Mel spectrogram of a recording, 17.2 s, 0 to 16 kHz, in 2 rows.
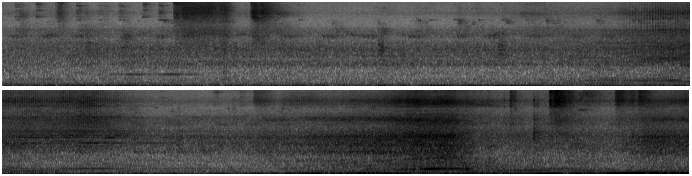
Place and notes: {"title": "內大溪路, 頭城鎮龜山里 - Railroad crossing", "date": "2014-07-21 17:27:00", "description": "Small alley, The sound of a train traveling through, Traffic Sound, Very hot weather\nSony PCM D50+ Soundman OKM II", "latitude": "24.94", "longitude": "121.89", "altitude": "12", "timezone": "Asia/Taipei"}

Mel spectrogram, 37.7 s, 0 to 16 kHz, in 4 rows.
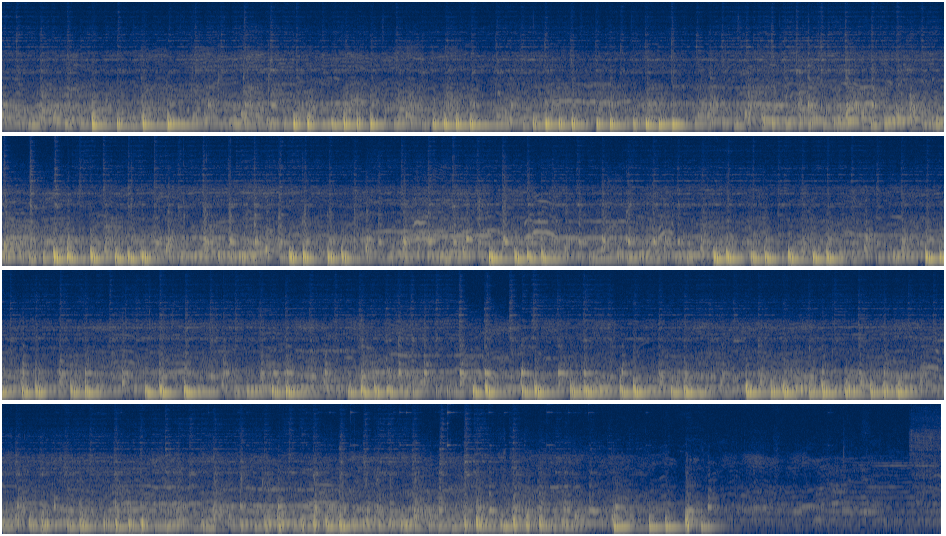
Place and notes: {"title": "شارع الراشدين, Sudan - Dikhr in full swing @ tomb sheikh Hamad an-Neel", "date": "1987-05-08 16:30:00", "description": "dhikr. recorded with Marantz cassette recorder and 2 senheizer microphones", "latitude": "15.62", "longitude": "32.46", "altitude": "389", "timezone": "Africa/Khartoum"}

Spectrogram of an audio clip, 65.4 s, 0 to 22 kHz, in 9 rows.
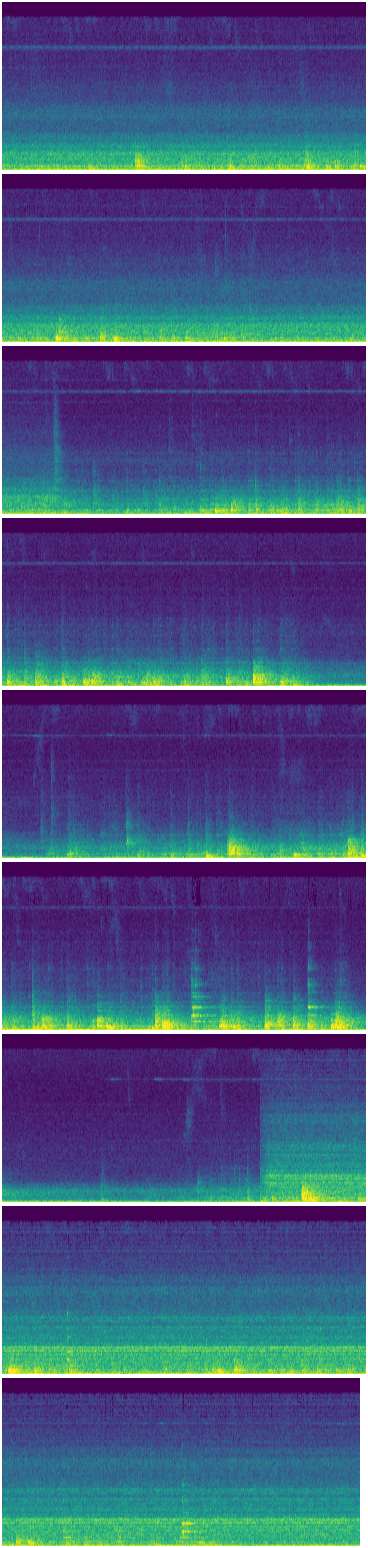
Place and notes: {"title": "berlin, ohlauer str., waschsalon - laundry ambience", "date": "2020-03-29 16:05:00", "description": "waiting for washing machine to finish, ideling... not a busy place today\n(Sony PCM D50, Primo EM172)", "latitude": "52.49", "longitude": "13.43", "altitude": "40", "timezone": "Europe/Berlin"}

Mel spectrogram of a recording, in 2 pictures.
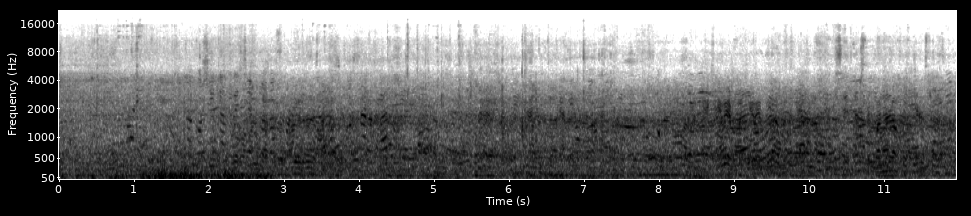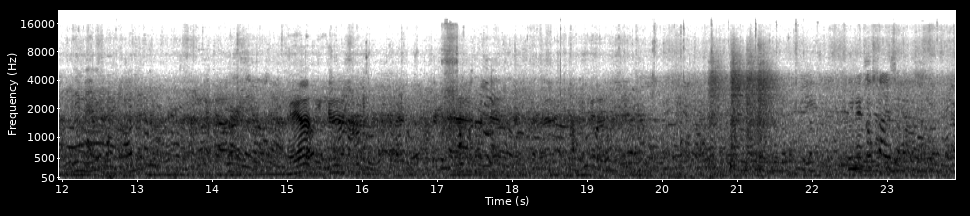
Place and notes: {"title": "Calle de Fray Ceferino González, Madrid, Spain - Rastro field recording", "date": "2010-06-13 21:30:00", "description": "Rastro Field recording ( Organillo included, typ. traditional tune)\nZoomh1+Soundman – OKM II Classic Studio Binaural", "latitude": "40.41", "longitude": "-3.71", "altitude": "630", "timezone": "GMT+1"}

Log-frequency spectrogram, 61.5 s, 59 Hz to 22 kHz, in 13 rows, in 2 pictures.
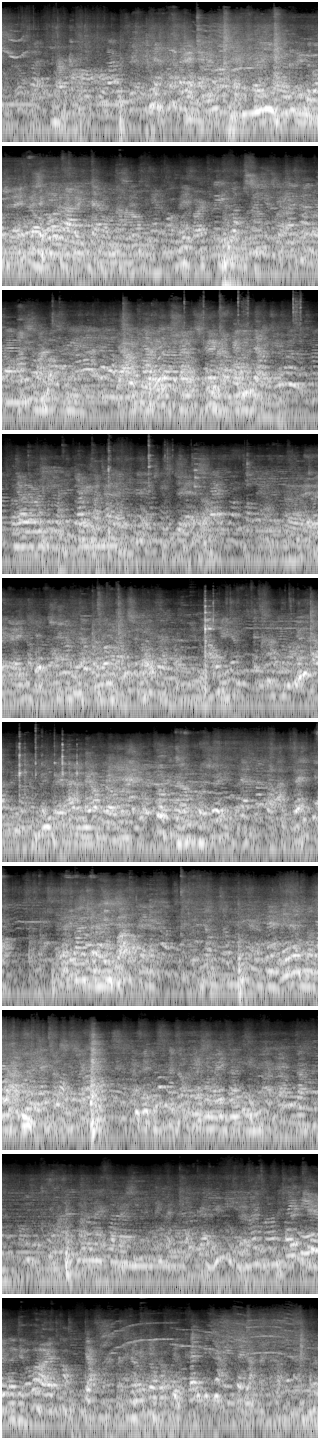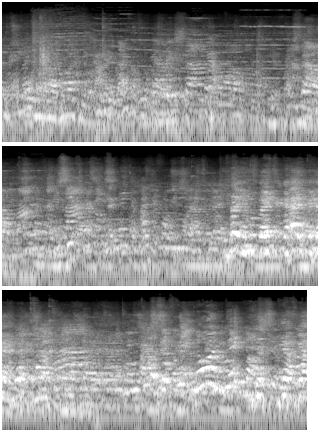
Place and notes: {"title": "Westelijke Eilanden, Amsterdam, Nederland - Bar interior.", "date": "2013-04-15 18:45:00", "description": "Bar interior of Café de Oranjerie.\nRecorded with Zoom H2 internal mics.", "latitude": "52.38", "longitude": "4.89", "altitude": "5", "timezone": "Europe/Amsterdam"}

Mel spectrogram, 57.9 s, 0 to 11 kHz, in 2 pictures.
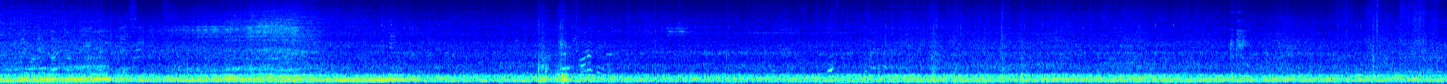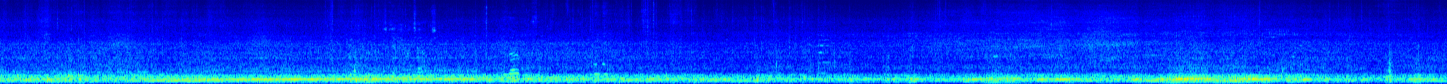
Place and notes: {"title": "Tehran Province, Tehran, Valiasr Square, Meydan-e Vali Asr Station, Iran - Inside a Taxi", "date": "2017-03-18 18:46:00", "latitude": "35.71", "longitude": "51.41", "altitude": "1237", "timezone": "Asia/Tehran"}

